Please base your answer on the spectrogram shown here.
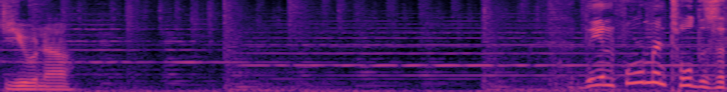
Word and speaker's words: Juna: I keep saying Yuna cuz there's a character in Trails who is spelled J U N A without the H who's pronounced Yuna.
